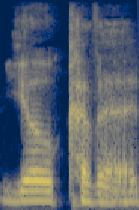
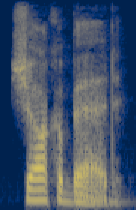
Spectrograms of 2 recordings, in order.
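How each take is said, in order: First: The name is said with a Hebrew pronunciation. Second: The name is said with an English pronunciation. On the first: The speaker calls it right. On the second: The speaker calls it wrong.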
